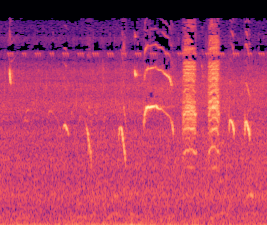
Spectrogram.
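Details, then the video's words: Song of a wild chopi blackbird, with scattered short whistled slurs, then a longer looping whistle, two harsh raspy bursts and a few closing chirps. "ASSUM PRETO SELVAGEM"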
